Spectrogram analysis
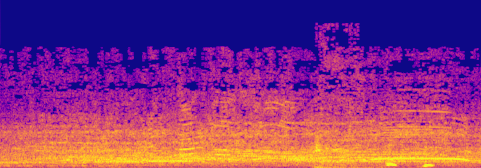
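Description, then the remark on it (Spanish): A large concert crowd in Guatemala roars and cheers in a dense, sustained wash of noise after being asked for a shout from everyone proud to be from Guatemala, with a couple of sharper shouts and whoops rising out of it near the end. “se puso a animar a la gente pidiéndoles un grito a todos los orgullosos de ser de Guatemala”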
